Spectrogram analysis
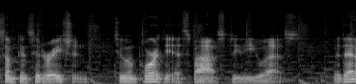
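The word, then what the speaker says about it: Espace: that began in 1984 which most americans would probably pronounce as e-space but i think the correct pronunciation was probably closer to espos so for my european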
